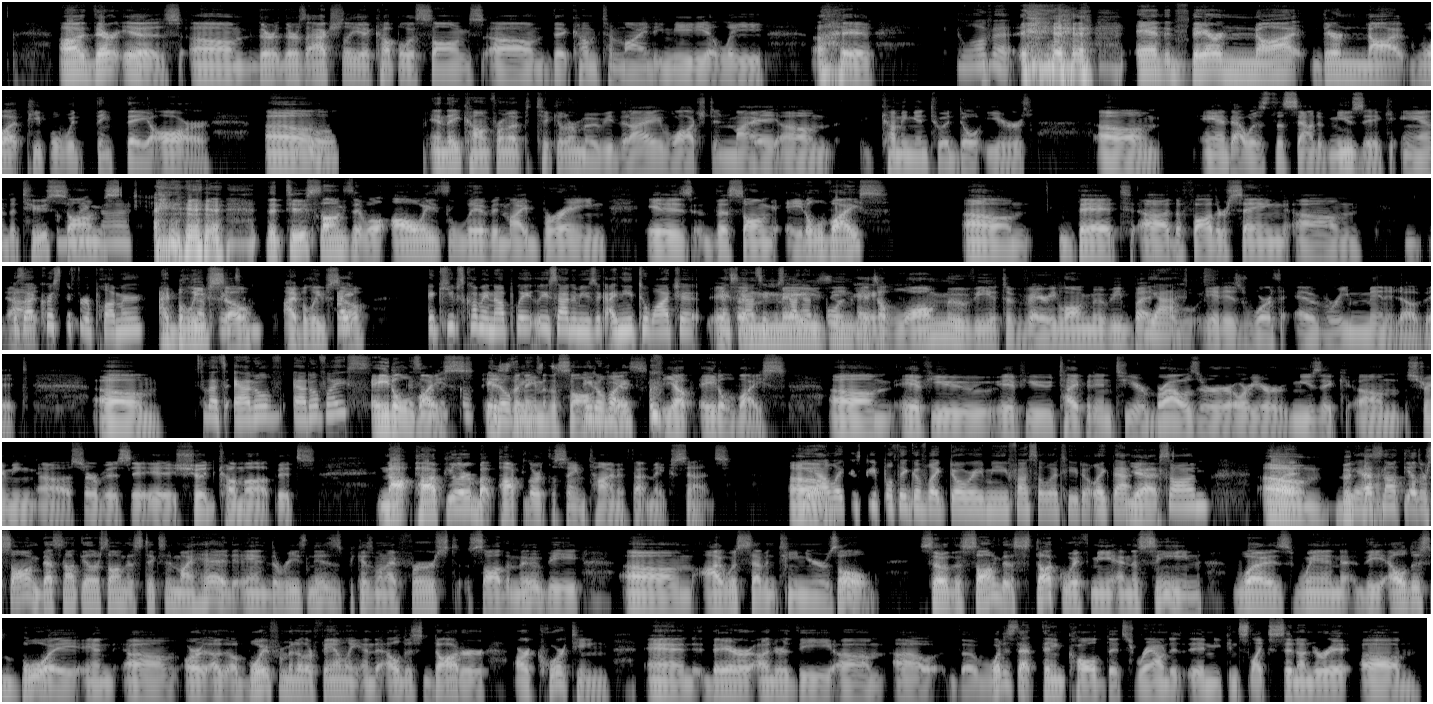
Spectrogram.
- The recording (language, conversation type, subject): English, unstructured, Is there a song that always takes you back in time?
- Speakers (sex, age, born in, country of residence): female, 30-34, United States, United States; male, 45-49, United States, United States
- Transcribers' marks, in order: laughing while speaking: "Eh"; chuckle; other noise; sniff; other background noise; laugh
